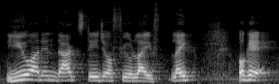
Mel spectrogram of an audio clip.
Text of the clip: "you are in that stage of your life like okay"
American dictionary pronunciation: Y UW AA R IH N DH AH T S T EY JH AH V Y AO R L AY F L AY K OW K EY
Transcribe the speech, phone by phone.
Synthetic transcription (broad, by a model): Y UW AA R IH N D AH T S T EY JH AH F Y AO R L AY F L AY K OW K EY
